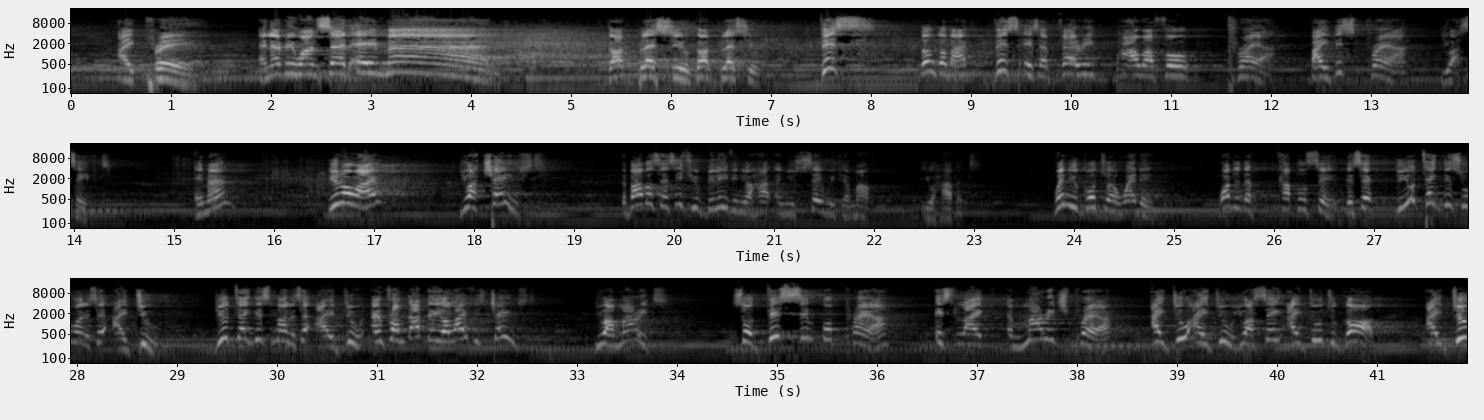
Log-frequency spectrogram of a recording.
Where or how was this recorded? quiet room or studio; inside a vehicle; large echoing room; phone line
large echoing room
